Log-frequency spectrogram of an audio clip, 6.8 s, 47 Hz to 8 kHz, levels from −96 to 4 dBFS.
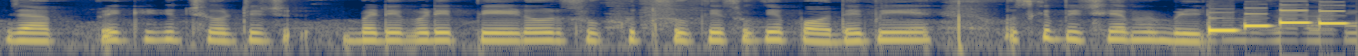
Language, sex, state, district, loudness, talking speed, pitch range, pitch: Hindi, female, Rajasthan, Jaipur, -19 LUFS, 210 wpm, 195-220 Hz, 205 Hz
